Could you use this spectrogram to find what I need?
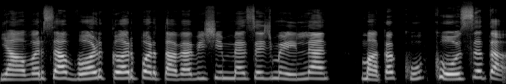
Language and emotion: Goan Konkani, happy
